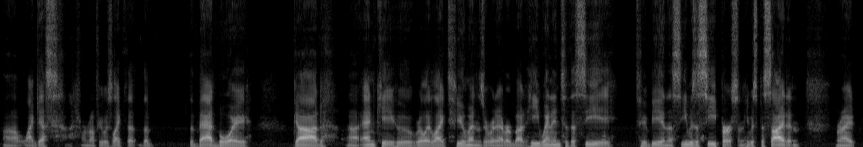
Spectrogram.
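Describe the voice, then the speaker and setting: A man hosting a podcast in casual, rambling talk, musing aloud in halting phrases. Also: lowish voice, a bit bright, clear, resonant tone, dry recording. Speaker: podcast host.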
